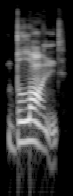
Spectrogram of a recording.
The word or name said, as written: blond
